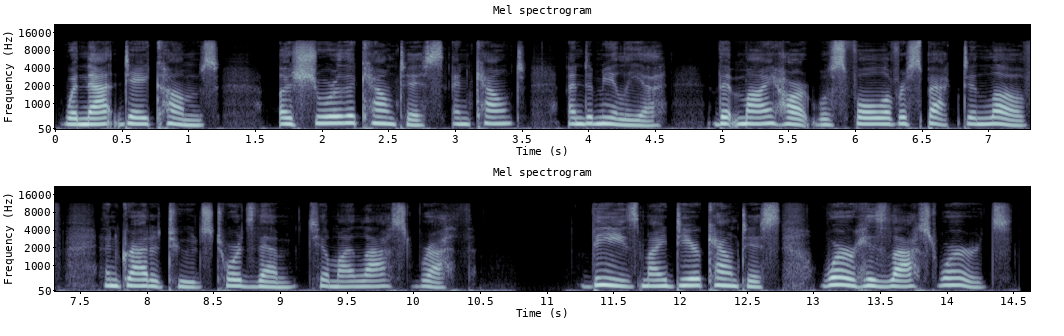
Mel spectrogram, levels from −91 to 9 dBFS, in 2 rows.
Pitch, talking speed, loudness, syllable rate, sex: 220 Hz, 150 wpm, -18 LUFS, 4.2 syllables/s, female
